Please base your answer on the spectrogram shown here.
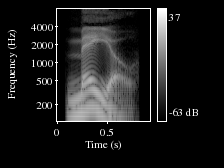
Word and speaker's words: Mayo: Mayo. M A Y O. Mayo. Mayo. Okay. So, the Y here is making a hu sound like yo. So, mayo. Kind of like mayonnaise without the inero.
